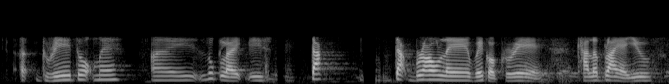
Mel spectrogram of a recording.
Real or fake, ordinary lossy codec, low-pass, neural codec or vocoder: real; none; 3.6 kHz; none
